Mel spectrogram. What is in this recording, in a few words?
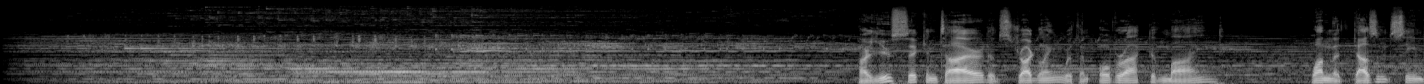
COMMERCIAL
